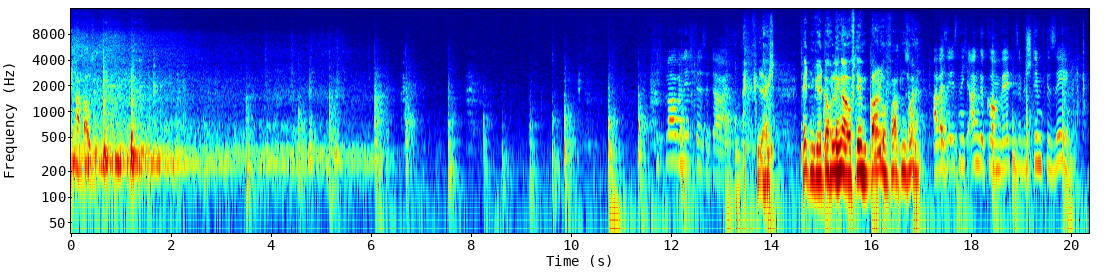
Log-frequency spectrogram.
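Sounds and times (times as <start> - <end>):
train rattling along rails: 0.0 - 6.0
speech: 0.1 - 1.2, 12.6 - 20.2.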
